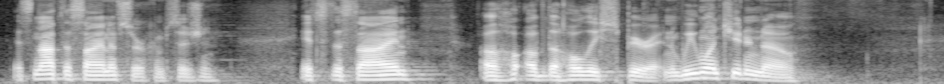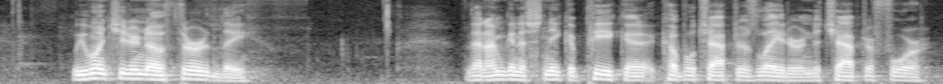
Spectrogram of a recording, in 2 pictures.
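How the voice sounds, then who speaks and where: A male pastor preaching a sermon, reading scripture aloud and talking directly to the congregation in a conversational way before building to a loud, rising close. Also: fairly low pitch. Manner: reads scripture aloud, pausing on phrases.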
